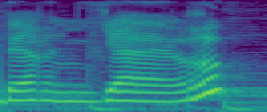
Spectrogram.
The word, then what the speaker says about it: dernière: parce que la semaine dernière on prononce R à la fin et Eangra parce que la semaine c'est le mot au féminin.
